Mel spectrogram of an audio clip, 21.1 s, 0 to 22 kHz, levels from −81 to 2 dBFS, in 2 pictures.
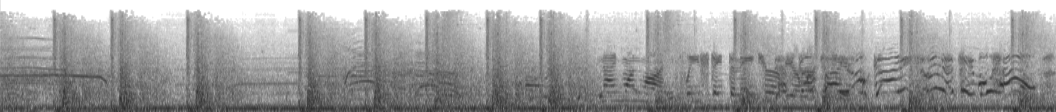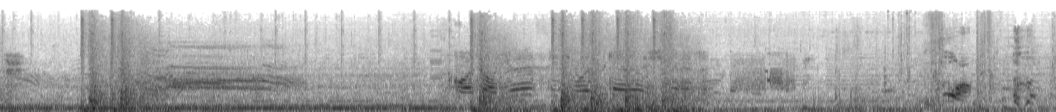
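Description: Computer activity noise runs throughout the clip. It comes across as a buzzing, chirping layer with a pulse rate of roughly 200 Hz, sitting roughly 30 dB below the sound. It rises and falls with the load on the machine rather than with the audio itself. As the processor, graphics card or mouse draw changing current, the ground shared with the audio circuitry shifts, and that fluctuation leaks into the signal path as interference.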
